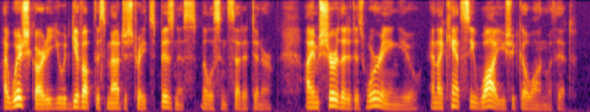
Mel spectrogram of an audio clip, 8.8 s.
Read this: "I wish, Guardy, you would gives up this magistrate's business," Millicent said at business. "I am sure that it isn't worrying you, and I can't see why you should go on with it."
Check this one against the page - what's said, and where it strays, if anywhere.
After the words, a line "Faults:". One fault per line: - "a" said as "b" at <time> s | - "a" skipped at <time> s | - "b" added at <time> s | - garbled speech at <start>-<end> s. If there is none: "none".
"I wish, Guardy, you would give up this magistrate's business," Millicent said at dinner. "I am sure that it is worrying you, and I can't see why you should go on with it."
Faults:
- "gives" said as "give" at 1.1 s
- "business" said as "dinner" at 3.8 s
- "isn't" said as "is" at 5.3 s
